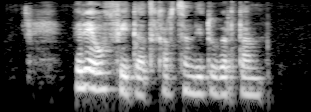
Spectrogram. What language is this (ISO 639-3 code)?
eus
